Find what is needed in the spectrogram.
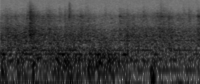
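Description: Near silence: faint room tone with a few soft clicks of mahjong tiles being arranged by hand.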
